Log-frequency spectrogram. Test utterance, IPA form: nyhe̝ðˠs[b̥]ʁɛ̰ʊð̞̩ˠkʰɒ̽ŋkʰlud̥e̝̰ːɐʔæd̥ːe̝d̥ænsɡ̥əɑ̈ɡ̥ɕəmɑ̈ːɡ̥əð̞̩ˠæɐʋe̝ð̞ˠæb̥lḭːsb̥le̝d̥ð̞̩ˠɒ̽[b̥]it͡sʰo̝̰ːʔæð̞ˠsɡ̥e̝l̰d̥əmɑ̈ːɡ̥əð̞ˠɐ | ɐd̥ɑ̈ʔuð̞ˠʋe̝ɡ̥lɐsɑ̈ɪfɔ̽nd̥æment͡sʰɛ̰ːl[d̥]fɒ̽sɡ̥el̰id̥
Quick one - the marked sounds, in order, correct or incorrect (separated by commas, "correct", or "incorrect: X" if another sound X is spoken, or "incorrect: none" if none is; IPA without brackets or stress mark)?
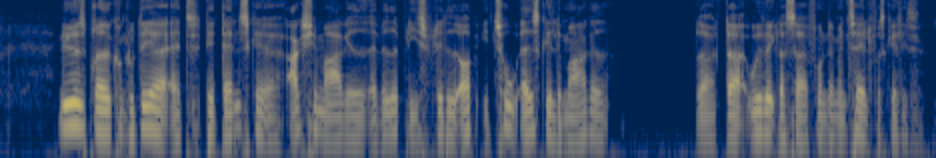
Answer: correct, correct, correct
